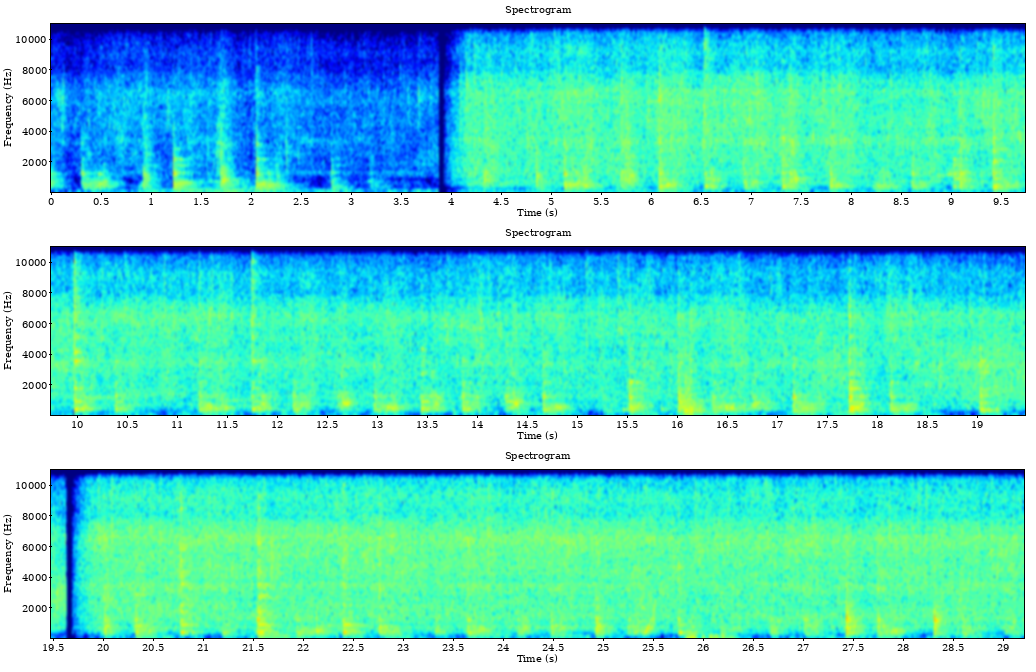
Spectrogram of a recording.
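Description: Shallots and chopped tomatoes frying in oil in a non-stick kadai, being stirred and scraped around the pan with many quick scrapes: they are being sautéed until soft for tomato chutney. The sizzling comes in suddenly about four seconds in and breaks off for an instant about twenty seconds in.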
